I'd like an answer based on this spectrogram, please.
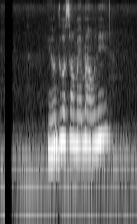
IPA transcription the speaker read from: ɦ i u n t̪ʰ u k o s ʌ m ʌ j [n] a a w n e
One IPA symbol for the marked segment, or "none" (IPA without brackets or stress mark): m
